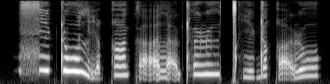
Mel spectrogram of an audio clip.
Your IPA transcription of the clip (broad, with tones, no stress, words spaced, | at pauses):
si˥ ʈʊ˥lḭ˩ qa˥ka̰˩ la̰˩ʈʰə˥ɭɨ˥ ǀʰi˩ɖə˥qa̰˩ɭʊ˥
